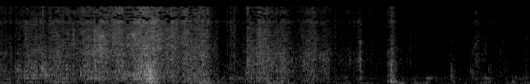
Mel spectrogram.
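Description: Green tissue paper rustling and crinkling as it is pulled open by hand, loudest in the first couple of seconds, then dying down to a few faint handling sounds.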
